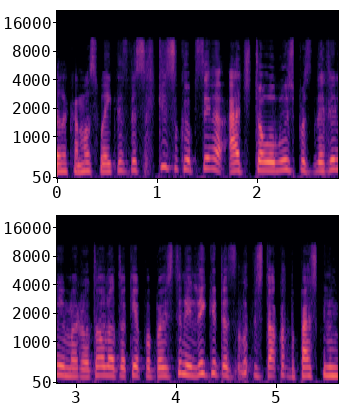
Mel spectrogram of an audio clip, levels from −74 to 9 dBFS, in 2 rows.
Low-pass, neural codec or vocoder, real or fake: 10.8 kHz; codec, 16 kHz in and 24 kHz out, 0.4 kbps, LongCat-Audio-Codec, two codebook decoder; fake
